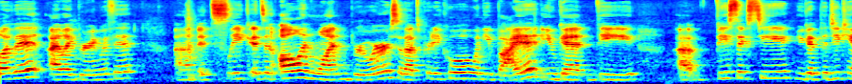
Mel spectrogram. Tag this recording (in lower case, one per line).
speech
